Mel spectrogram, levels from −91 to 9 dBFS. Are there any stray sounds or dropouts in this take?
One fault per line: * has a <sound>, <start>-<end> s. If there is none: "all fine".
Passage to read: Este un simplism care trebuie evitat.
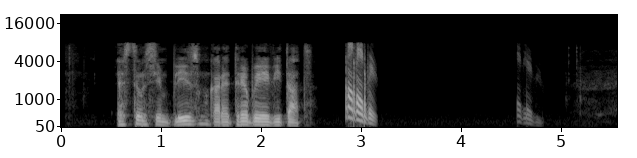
* has a chirp, 2.8-3.2 s
* has a chirp, 4.6-4.8 s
